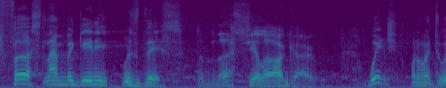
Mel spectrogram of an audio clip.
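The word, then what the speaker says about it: Murciélago: YouTube, I asked the PR lady how to pronounce the name. She told me Murcielago. So I used that. When I came back to Britain, I found nobody else was saying that. They're all saying Murcielago or Murcielago.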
